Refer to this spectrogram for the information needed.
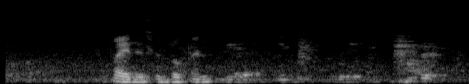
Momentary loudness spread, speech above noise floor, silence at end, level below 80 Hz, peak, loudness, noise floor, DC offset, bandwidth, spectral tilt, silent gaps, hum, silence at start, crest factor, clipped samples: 23 LU; 19 dB; 0.05 s; -66 dBFS; -10 dBFS; -31 LUFS; -50 dBFS; under 0.1%; 4.7 kHz; -9.5 dB/octave; none; none; 0.05 s; 22 dB; under 0.1%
